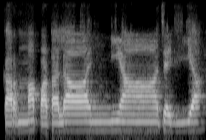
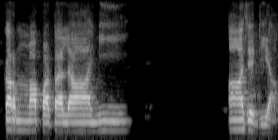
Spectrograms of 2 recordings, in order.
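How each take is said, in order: First: Patalani and acharya merge into one word, patalanyacharya. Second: The words patalani and acharya are said separately.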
